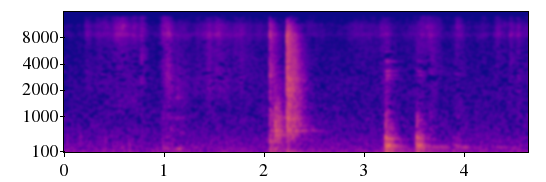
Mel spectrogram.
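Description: A glass jar's plastic screw lid being taken off and the jar handled: a couple of sharp clicks about two seconds in, then two duller knocks about a second later.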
